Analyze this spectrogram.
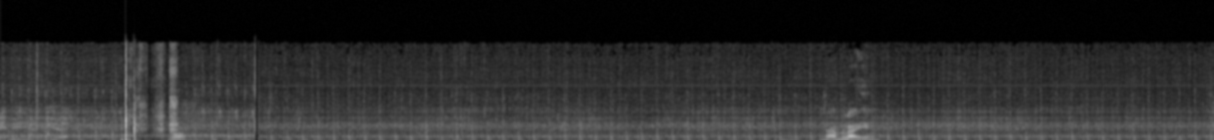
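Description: A boat engine chugs steadily.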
